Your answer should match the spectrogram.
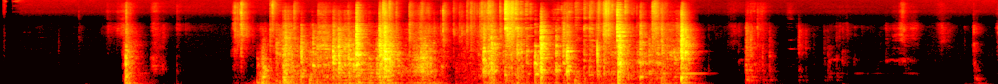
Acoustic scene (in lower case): kitchen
